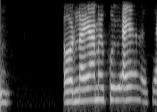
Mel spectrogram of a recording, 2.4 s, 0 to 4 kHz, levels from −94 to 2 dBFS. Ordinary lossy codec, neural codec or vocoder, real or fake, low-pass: Opus, 64 kbps; codec, 16 kHz, 8 kbps, FunCodec, trained on LibriTTS, 25 frames a second; fake; 3.6 kHz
